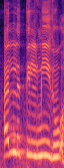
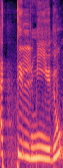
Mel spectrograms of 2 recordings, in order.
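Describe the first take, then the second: First: The 'l' of the article is pronounced separately. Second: The 'l' merges into a doubled 't' sound. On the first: The speaker calls it wrong. "এটা আল তিলমিদু হবে না" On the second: The speaker calls it right. "কি হবে আত্তিলমিদু হবে"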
